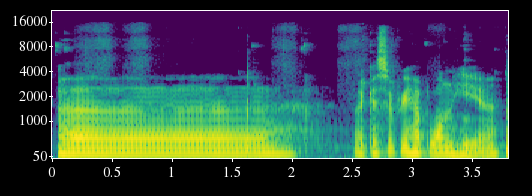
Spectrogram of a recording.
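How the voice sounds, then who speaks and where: Guy streaming a game, kinda croaky, rambling through his plans out loud, bit of music in the back. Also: mid-range voice, little pitch movement, extremely slow. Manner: thinks out loud, sweary, banters at game characters. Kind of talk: casual gameplay commentary with chat.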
